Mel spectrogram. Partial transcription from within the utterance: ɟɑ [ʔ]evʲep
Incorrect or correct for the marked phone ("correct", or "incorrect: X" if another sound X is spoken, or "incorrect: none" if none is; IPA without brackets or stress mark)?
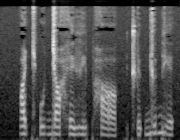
incorrect: h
